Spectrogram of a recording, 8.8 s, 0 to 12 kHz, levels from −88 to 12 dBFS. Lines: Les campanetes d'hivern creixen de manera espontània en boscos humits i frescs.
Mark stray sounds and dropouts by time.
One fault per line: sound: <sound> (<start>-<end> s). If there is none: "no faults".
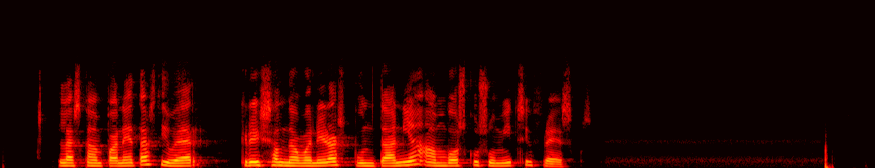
no faults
